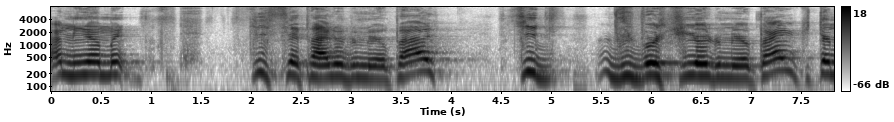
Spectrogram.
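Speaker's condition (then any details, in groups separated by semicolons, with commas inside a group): Cerebral palsy; lack of oxygen at birth, premature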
